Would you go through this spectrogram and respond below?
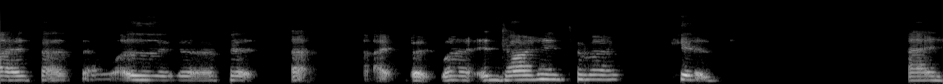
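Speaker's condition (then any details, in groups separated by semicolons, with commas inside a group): Parkinson's; voice weaker than before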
